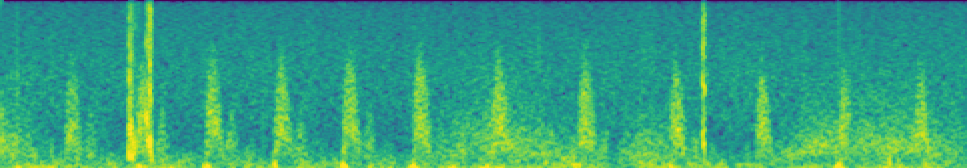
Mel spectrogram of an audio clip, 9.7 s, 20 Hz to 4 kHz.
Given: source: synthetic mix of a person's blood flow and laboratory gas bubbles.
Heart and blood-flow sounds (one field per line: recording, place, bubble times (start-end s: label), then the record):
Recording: Doppler ultrasound of blood flow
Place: subclavian vein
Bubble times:
1.25-1.38 s: bubbles
1.44-1.53 s: bubbles
7.00-7.05 s: bubbles
From the record:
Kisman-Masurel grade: 112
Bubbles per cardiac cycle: 1 to 2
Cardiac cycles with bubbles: 1 to 10%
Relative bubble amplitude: moderate (0.250 to 0.450)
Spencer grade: 1 (occasional bubble signal discernible with the cardiac motion signal, with majority of cardiac periods free of bubbles)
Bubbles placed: anywhere in the cardiac cycle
